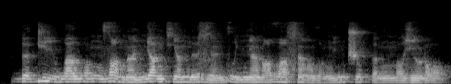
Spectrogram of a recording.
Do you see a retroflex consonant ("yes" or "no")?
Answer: yes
